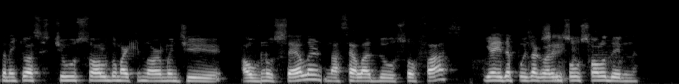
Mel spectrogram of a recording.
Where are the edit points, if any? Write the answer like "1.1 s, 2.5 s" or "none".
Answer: 2.6 s, 3.2 s, 4.7 s, 5.7 s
